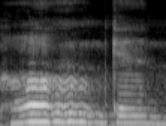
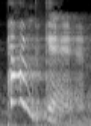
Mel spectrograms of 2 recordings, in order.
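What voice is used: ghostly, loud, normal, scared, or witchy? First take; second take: ghostly; witchy. First: It is said in a spooky ghost voice. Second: It is said in a cackling witch voice. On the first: "in a ghost voice" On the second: "with a witch voice"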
